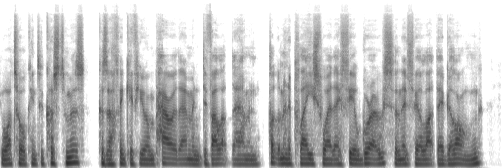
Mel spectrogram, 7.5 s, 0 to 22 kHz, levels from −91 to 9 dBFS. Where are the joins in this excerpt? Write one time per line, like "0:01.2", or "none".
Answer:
0:01.3
0:03.9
